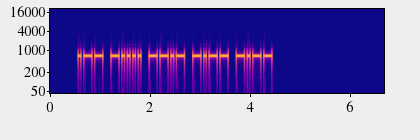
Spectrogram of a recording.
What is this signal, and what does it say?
Morse code, heard as a keyed tone, about 22 wpm, 700 Hz. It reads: W6QYY
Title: USA Call Signs - 5 Characters - 22wpm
